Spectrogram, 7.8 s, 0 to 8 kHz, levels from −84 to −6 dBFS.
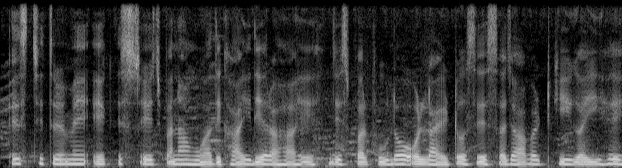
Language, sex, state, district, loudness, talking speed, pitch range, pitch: Hindi, female, West Bengal, Purulia, -25 LUFS, 160 wpm, 100-105 Hz, 105 Hz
